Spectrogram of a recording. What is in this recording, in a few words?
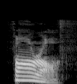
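"far-off", British English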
